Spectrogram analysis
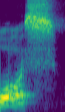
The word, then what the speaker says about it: was: do is é o was Olha a pronúncia w no inglês é u u os é assim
